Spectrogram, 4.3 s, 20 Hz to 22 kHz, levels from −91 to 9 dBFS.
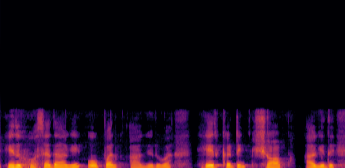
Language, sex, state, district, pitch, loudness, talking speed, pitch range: Kannada, female, Karnataka, Bangalore, 230 Hz, -18 LUFS, 110 wpm, 175-245 Hz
